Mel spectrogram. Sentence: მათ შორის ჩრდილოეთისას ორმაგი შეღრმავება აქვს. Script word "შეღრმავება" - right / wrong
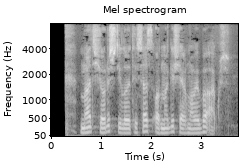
right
